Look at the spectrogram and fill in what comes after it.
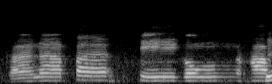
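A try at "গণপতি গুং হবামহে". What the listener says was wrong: পকারে নিচে নামাতে হবে, আপনি পকারে উপরে ওঠাচ্ছেন, পকারে নিচে নামাতে হবে, নকারে উপরে উঠাতে হবে।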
